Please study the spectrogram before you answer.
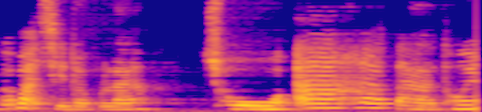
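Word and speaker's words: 좋아하다: Ở đây các bạn lưu ý sẽ không có nối âm chô ha ha ta ở đây, tại vì chữ hò là một âm rất nhẹ cho nên nó không được nối lên và các bạn chỉ đọc là chô a ha ta thôi ạ.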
